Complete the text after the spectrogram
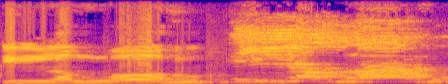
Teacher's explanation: الا اللہ میں اللہ کا لام اس لیے پر پڑھا جائے گا کہ اللہ کے لام سے پہلے پچھلے لام پر زبر ہے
